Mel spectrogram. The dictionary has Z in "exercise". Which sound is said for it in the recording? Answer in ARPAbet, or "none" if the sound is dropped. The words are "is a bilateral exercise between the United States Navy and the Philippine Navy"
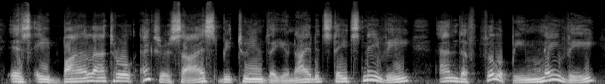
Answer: Z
